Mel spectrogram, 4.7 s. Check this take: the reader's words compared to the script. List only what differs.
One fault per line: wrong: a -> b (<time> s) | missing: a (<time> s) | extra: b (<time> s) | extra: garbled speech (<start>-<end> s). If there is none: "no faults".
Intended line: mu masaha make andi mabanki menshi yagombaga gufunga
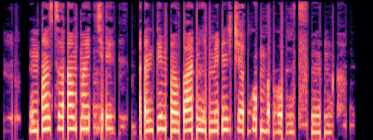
no faults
